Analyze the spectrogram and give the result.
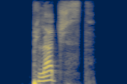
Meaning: second-person singular present of platschen
- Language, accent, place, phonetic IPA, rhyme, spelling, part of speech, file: German, Germany, Berlin, [plat͡ʃst], -at͡ʃst, platschst, verb, De-platschst.ogg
